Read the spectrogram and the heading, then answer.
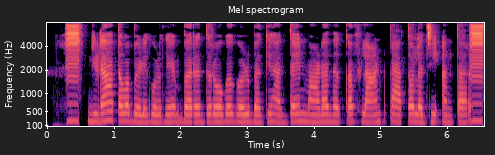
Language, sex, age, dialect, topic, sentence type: Kannada, female, 31-35, Northeastern, agriculture, statement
